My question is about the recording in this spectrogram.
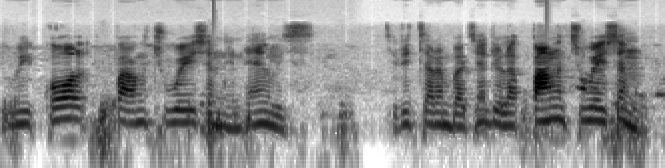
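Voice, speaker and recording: A male teacher giving a classroom lecture, explaining slowly and repeating each point in translation. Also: a little high. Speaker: English teacher. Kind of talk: classroom lecture, mixing languages. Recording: dull lo-fi classroom recording with clear noise.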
